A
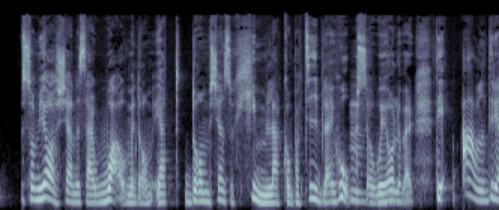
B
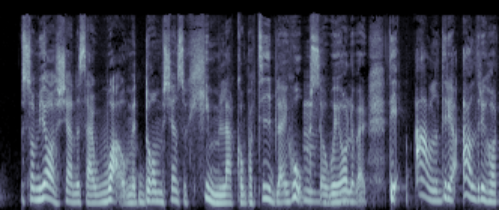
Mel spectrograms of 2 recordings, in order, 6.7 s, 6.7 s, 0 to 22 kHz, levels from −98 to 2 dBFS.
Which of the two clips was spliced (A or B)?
B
